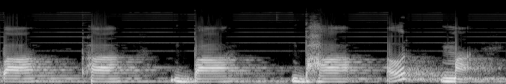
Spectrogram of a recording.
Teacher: प वर्ग जो होता है ये ओष्ठ से ही तो निकलता है। ओष्ठ से है ना इसका उच्चारण करने की जो प्रक्रिया होती है वो ओष्ठ के माध्यम से होती है।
